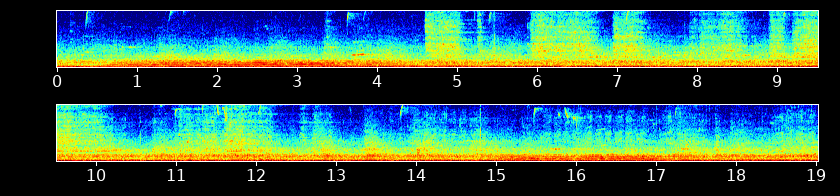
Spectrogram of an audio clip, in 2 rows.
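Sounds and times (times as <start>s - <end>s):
steel wheels rumbling on rail: 0.0s - 19.0s
high hiss of passing cars: 3.8s - 13.2s.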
